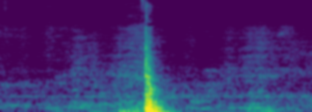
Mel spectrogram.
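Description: A hand knocks sharply against a small loudspeaker.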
